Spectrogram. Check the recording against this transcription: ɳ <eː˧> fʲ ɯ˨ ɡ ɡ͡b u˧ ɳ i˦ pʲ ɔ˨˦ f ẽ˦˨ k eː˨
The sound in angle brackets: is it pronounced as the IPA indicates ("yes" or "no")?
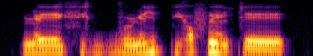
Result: yes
